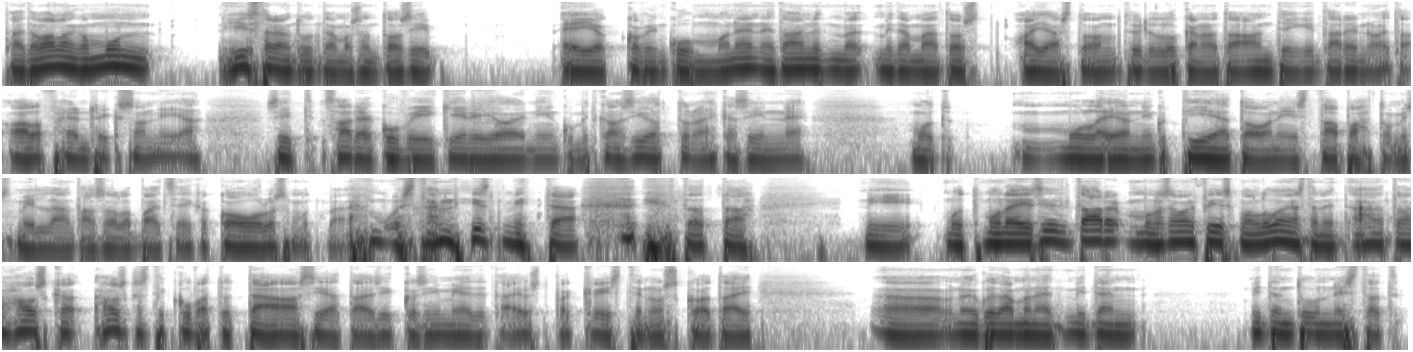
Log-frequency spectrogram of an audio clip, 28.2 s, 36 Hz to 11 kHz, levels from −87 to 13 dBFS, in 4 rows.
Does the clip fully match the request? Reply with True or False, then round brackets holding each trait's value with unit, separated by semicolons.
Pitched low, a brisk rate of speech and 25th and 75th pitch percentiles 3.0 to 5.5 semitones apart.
False (105 Hz; 190 wpm; 2.5 semitones)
